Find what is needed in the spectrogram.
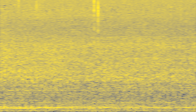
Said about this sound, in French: Les voitures passent et klaxonnent au loin.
